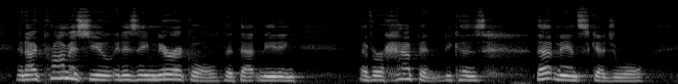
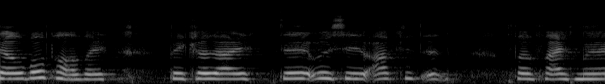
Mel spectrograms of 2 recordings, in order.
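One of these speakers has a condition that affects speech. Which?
The second: cerebral palsy; no oxygen at birth, affects right hand and right heel; present since birth; speech affected a little, swallowing difficulty predicted at birth.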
